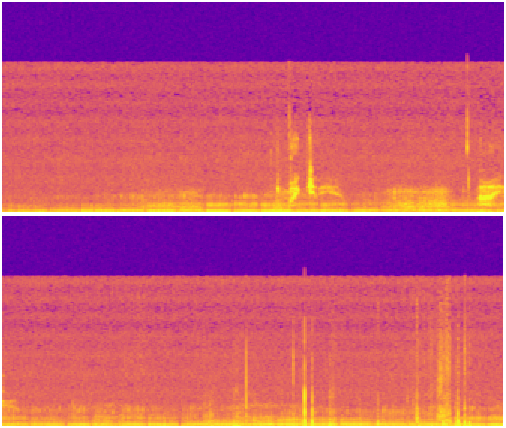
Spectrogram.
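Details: Ari, a newly adopted seven-week-old male stray kitten found alone in a garage, purring on his first morning indoors in a new home; a steady low continuous rumble runs throughout beneath soft whispered human speech and occasional clicks.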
